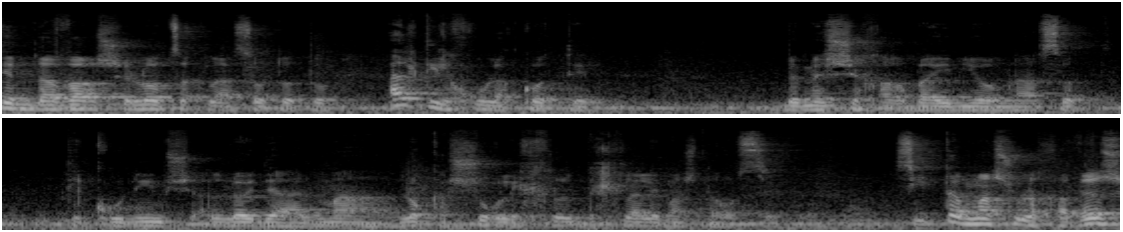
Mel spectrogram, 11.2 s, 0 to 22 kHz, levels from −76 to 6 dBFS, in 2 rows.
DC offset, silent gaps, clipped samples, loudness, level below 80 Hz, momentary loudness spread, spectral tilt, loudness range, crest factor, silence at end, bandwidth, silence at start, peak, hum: under 0.1%; none; under 0.1%; -29 LUFS; -46 dBFS; 13 LU; -5.5 dB/octave; 2 LU; 18 dB; 0 s; 15.5 kHz; 0 s; -12 dBFS; none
